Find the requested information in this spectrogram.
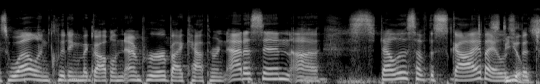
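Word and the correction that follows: Steles: Steels, I think, is how you say that. Steels. – Yeah, Steels is like a big pillar, I think.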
